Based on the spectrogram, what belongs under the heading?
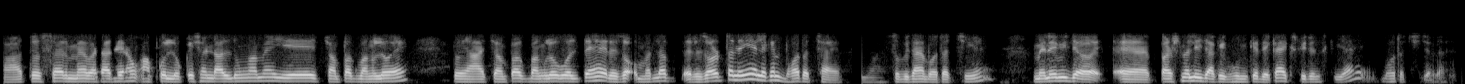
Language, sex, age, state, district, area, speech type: Hindi, male, 18-30, Madhya Pradesh, Seoni, urban, conversation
